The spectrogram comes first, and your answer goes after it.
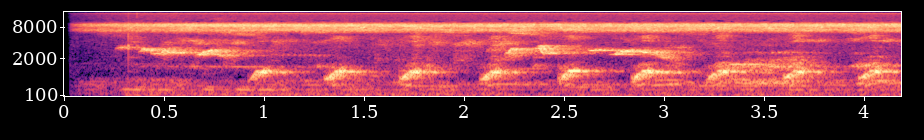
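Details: Frog calling in Kuala Kapuas, Central Kalimantan, on Jalan Kolonel Sugiono, 4 November 2021: short upward-sliding notes repeated about twice a second, with higher scattered chirps above and a steady high hiss throughout.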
